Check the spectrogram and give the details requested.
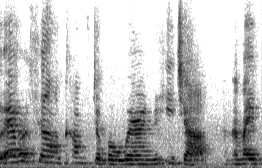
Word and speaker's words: hijab: students do you ever feel uncomfortable wearing the hijab am i pronouncing it correctly yes totally correct right i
